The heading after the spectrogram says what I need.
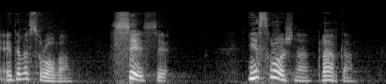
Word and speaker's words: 谢谢: Я знаю, что некоторым даются с трудом произношение этого слова. 谢谢. Не сложно, правда? 谢谢.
